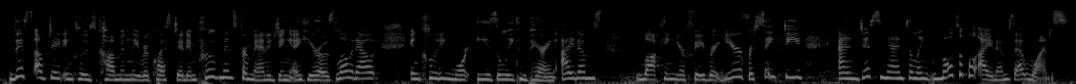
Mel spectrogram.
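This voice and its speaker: A woman presenting new features as a game developer delivers scripted promotional narration. Her voice is a little high with lively intonation and a fairly quick pace, and music plays underneath it.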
